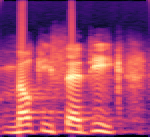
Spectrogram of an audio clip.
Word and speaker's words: Melchizedek: Because the scripture says that Jesus comes in the order of Melchizedek, or Melchizedek, if you want to say it right and properly and impress your friends.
